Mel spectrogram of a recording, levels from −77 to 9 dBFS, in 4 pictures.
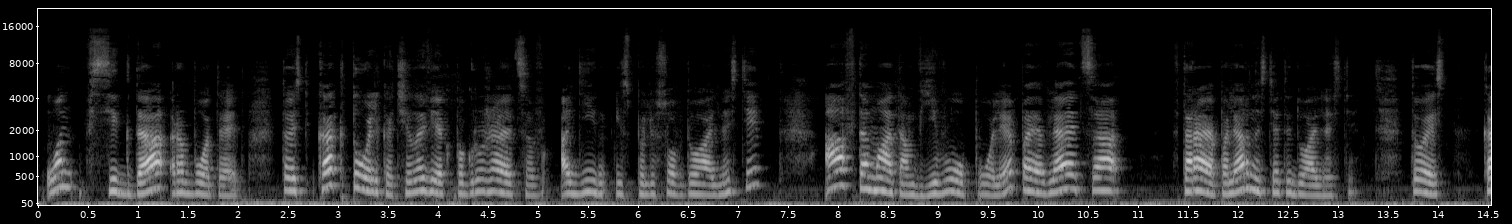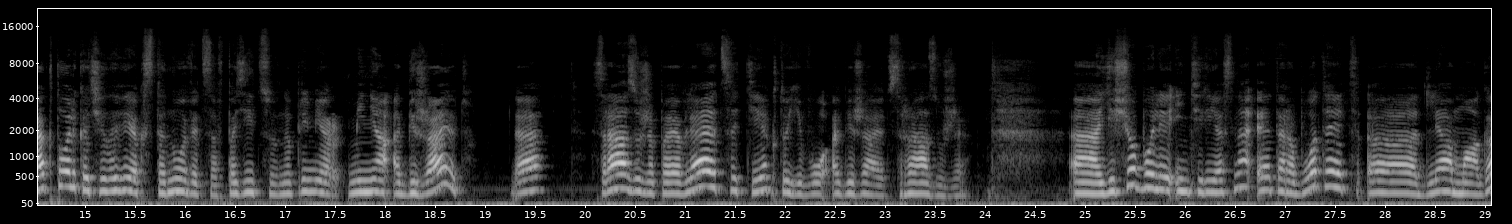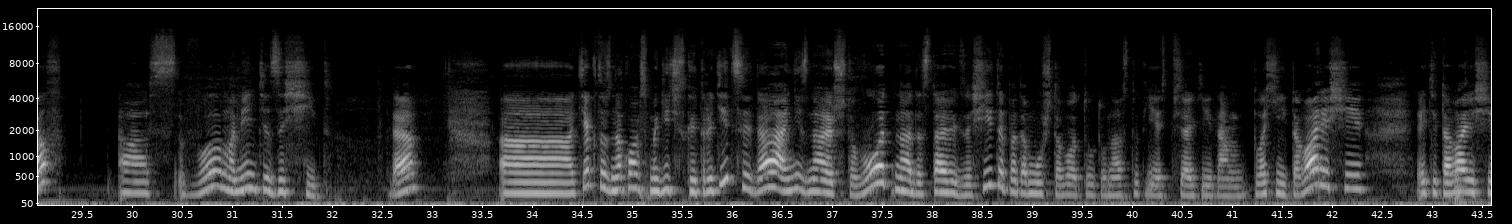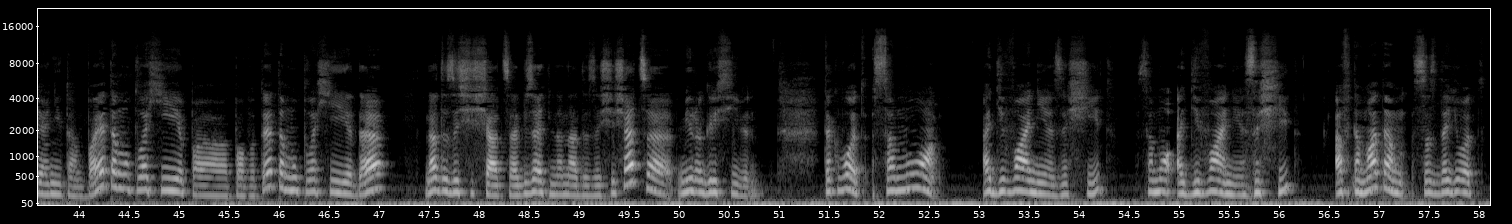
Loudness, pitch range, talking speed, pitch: -22 LUFS, 185-235 Hz, 115 wpm, 205 Hz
